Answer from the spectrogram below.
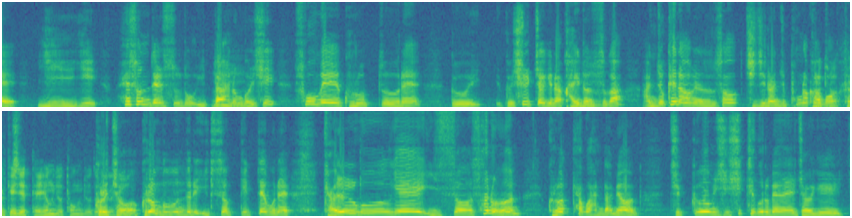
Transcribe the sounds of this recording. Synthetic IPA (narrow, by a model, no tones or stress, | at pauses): e | iɡi | ɸe̞sʰondwe̞ɭs͈udoit̚t͈aɦanɯnɡʌɕʰi | sʰome̞kuɾop̚t͈ɯɾe̞ | kɯ | kɯɕʰiɭt͡ɕ͈ʌɡinakaidʌns͈ɯɡa | a̰nd͡ʑokʰe̞naomjʌnsʰʌt͡ɕid͡ʑinɦand͡ʑipʰoŋnakʰaɡotʰkʰiid͡ʑetejʌŋd͡ʑotʰoŋokɯɾʌt͡ɕʰokɯɾʌnbubundɯɾiik̚s͈ʌk̚k͈it͈e̞mune̞kjʌɭɡuɡe̞is͈ʌsʰʌnɯn | kɯɾʌtʰaɡohandamjʌn | t͡ɕik͈ɯmɕiɕʰitʰiɡuɾubet͡ɕʌɡi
